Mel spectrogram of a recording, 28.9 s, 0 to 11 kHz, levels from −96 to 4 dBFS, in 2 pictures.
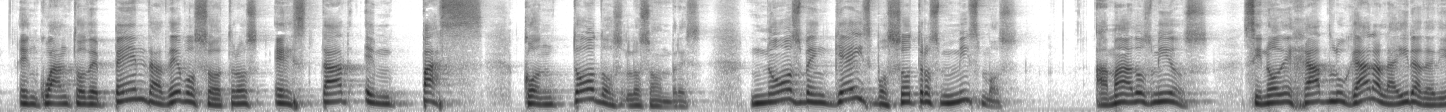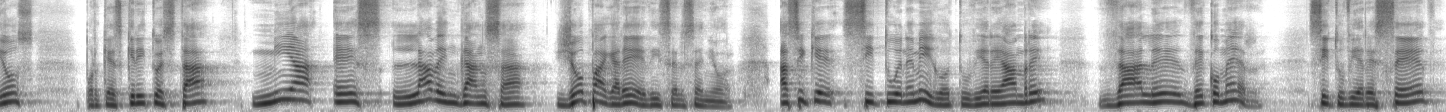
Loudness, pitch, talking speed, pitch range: -21 LUFS, 185 Hz, 110 wpm, 160-215 Hz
